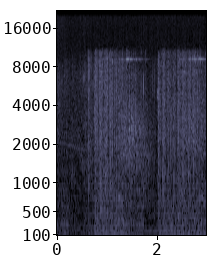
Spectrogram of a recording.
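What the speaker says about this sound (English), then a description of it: "Graviton cannon sounds very cool." Graviton cannons fire in Dawn of War Soulstorm Ultimate Apocalypse, bursts of rapid rumbling shots in two volleys, low and fairly faint in the game mix.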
